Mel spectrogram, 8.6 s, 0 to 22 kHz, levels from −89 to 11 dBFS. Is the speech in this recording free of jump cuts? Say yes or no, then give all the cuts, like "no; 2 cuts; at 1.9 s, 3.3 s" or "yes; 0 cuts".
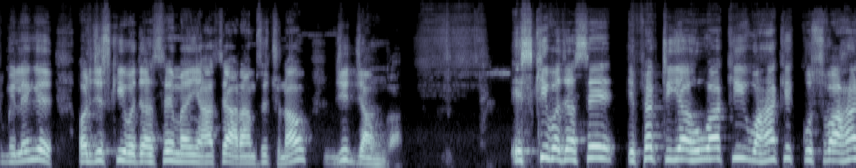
yes; 0 cuts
